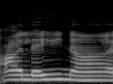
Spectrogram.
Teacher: لئی پہ یائلین ہے، نرمی سے پڑھیں گے، اور نا پہ علی مدہ، دو حرکت کھینچ کے پڑھیں گے۔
